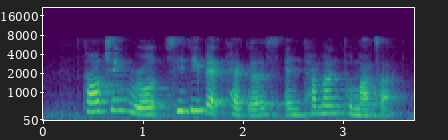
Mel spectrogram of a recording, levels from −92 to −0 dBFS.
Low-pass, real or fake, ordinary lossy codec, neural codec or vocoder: 7.2 kHz; fake; Opus, 32 kbps; vocoder, 22.05 kHz, 80 mel bands, Vocos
